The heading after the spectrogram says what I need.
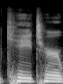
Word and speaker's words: Kattar: to our map man calvin k tur with the t um we're gonna go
